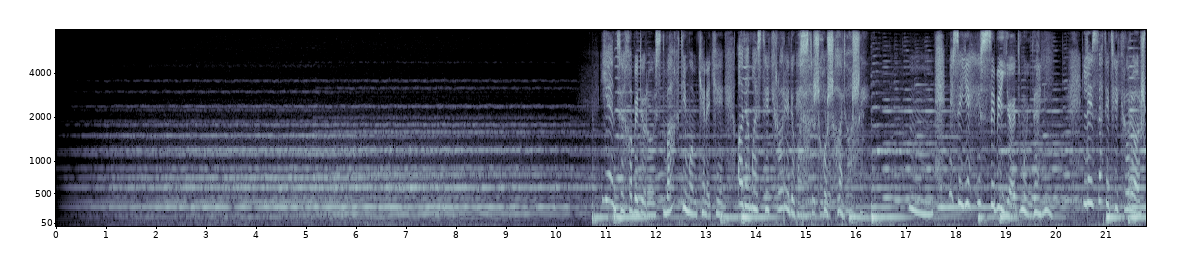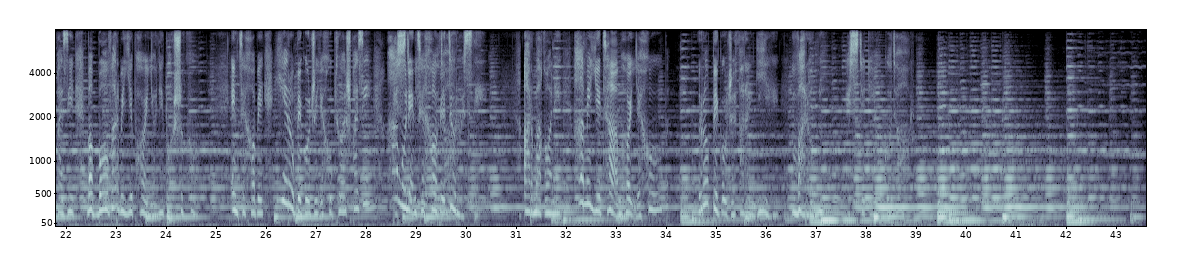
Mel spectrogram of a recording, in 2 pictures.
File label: commercial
